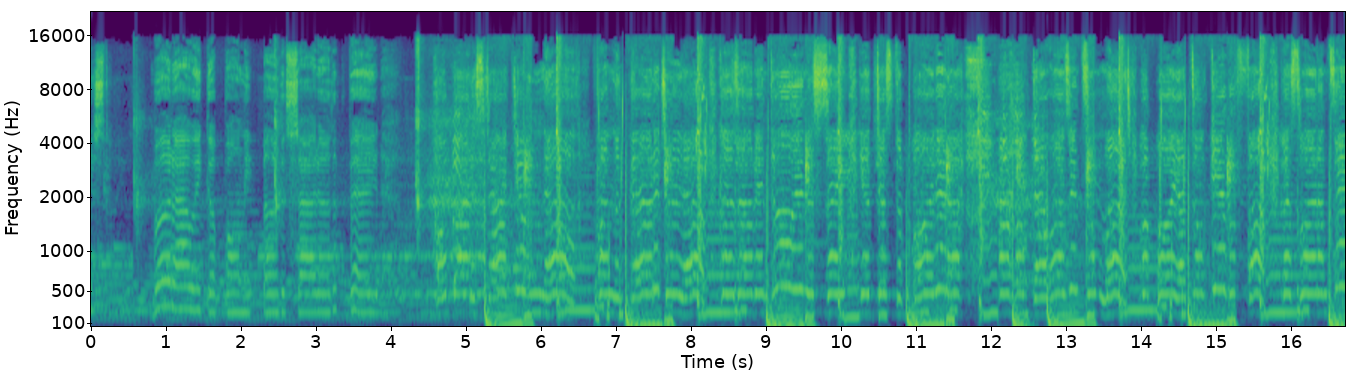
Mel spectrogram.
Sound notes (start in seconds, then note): 11.6 gasp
